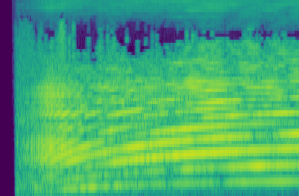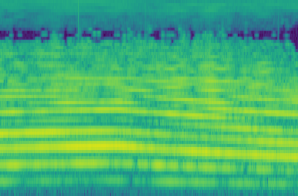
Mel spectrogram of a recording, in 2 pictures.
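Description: Outdoor warning siren winding up from a low pitch to a steady wail, then slowly sliding back down in pitch over the last few seconds.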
